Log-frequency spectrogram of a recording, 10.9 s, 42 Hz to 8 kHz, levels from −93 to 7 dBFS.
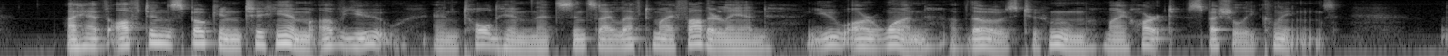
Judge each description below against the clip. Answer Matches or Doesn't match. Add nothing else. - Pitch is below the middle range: Matches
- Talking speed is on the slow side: Doesn't match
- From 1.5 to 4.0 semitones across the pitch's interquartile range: Doesn't match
